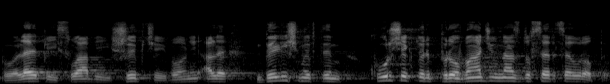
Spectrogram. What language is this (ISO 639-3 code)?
pol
